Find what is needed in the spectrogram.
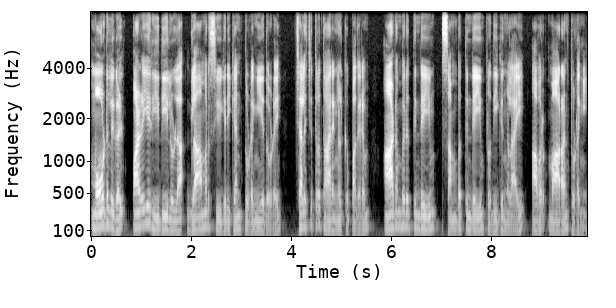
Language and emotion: Malayalam, neutral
